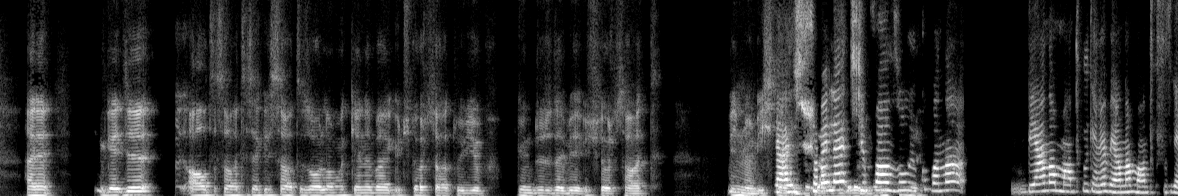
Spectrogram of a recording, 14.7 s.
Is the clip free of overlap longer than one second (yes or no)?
no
